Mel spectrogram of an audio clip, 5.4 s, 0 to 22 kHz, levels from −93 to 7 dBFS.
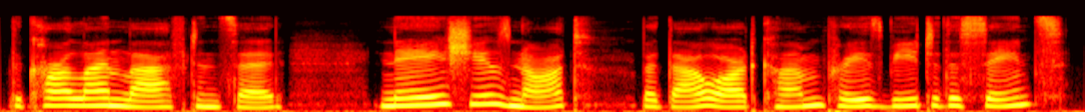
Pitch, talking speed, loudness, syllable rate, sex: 235 Hz, 200 wpm, -15 LUFS, 4.8 syllables/s, female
